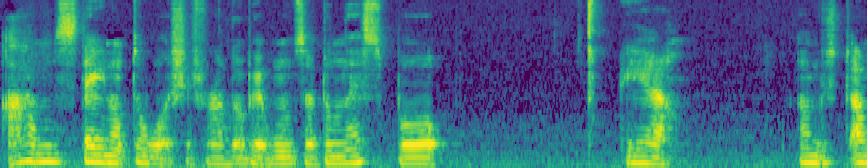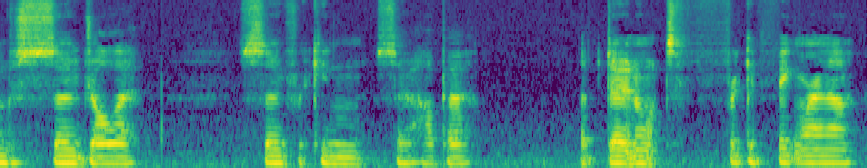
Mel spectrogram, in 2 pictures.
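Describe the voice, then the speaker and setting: Excitable young guy rambling. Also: mid-range voice, unhurried, pauses often. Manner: rambling and excitable, full of fillers and casual slang. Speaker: vlogger. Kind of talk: excited off-the-cuff phone commentary. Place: at home by an open window at night. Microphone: phone held out of a window.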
